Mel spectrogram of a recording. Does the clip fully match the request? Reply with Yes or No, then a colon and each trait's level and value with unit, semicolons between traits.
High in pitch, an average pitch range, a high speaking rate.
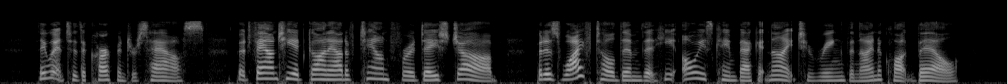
Yes: high, 205 Hz; average, 4.2 semitones; fast, 215 wpm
